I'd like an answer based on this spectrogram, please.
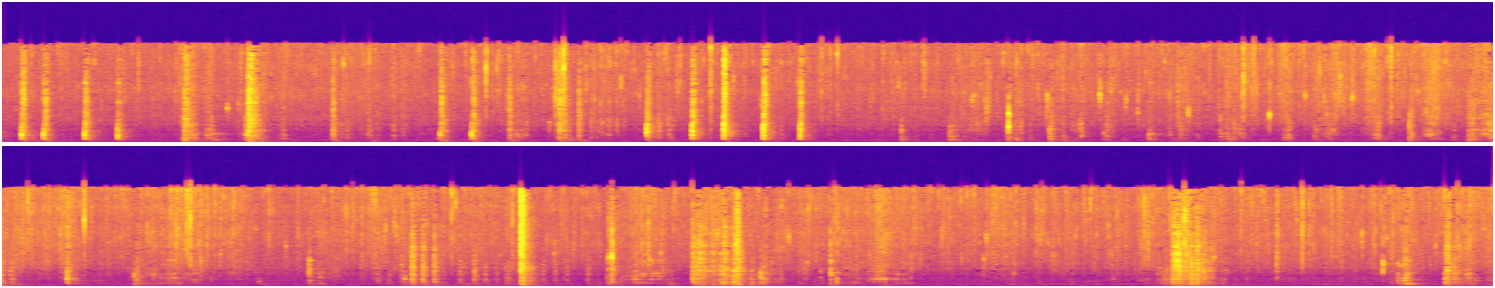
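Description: Slotted wooden spatula stirring and scraping fried rice and scrambled egg around a hot pan, with a light sizzle underneath. Quick sharp taps and scrapes come several times a second for the first several seconds, then give way to sparser, longer scrapes.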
